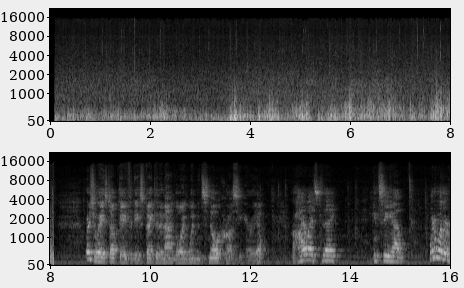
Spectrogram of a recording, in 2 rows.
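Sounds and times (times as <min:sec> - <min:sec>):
storm wind gusting: 0:00.1 - 0:08.1.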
